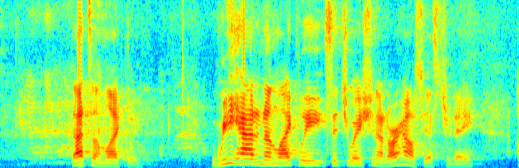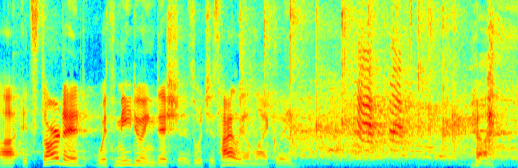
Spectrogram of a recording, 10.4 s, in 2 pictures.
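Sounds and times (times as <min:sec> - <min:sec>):
laughter: 0:00.2 - 0:02.0, 0:08.0 - 0:10.3
speech: 0:00.7 - 0:01.5, 0:02.1 - 0:08.4, 0:09.9 - 0:10.2
audience applause: 0:07.8 - 0:10.3.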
